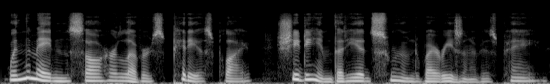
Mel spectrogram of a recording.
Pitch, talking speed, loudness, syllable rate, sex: 160 Hz, 205 wpm, -18 LUFS, 4.9 syllables/s, female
